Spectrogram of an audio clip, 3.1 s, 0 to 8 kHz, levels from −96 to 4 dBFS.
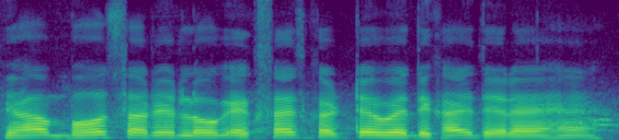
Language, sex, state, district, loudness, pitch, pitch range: Hindi, male, Arunachal Pradesh, Lower Dibang Valley, -15 LUFS, 150 Hz, 140-155 Hz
